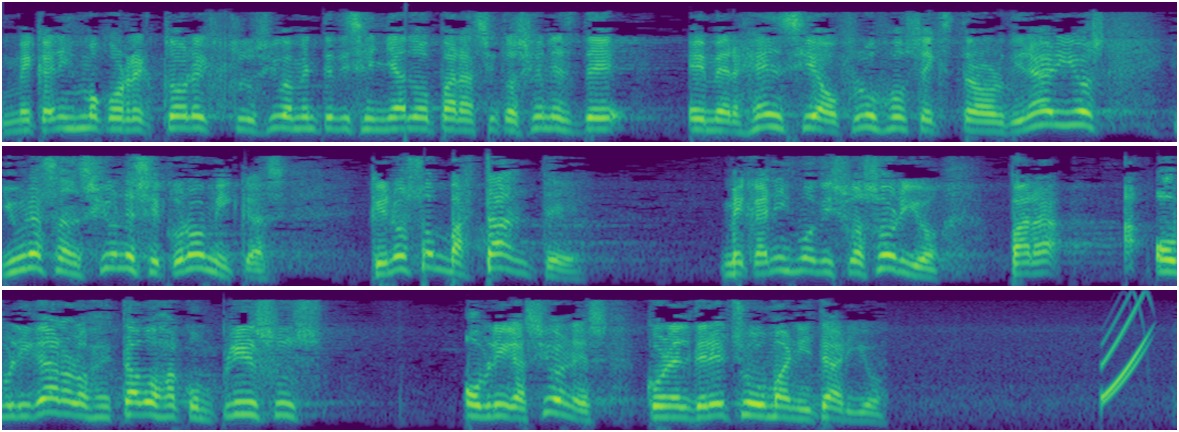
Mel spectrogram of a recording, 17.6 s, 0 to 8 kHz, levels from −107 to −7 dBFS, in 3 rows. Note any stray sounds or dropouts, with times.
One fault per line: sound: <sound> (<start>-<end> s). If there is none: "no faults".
sound: chirp (17.2-17.5 s)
